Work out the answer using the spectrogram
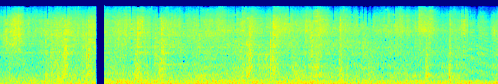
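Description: Loaded freight train of open wagons rolling past on the track: a steady rumble with the wheels clacking over the rails. The sound cuts out for a split second about a second and a half in.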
